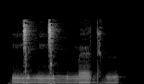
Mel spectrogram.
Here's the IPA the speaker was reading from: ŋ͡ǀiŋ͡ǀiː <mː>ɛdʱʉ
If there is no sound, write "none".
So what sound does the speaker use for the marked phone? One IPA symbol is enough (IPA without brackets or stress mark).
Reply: m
